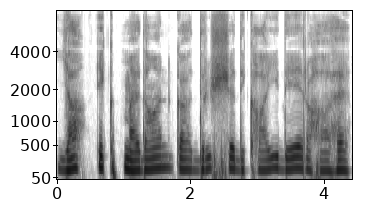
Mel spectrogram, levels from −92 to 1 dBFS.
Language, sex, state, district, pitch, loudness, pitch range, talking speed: Hindi, male, Jharkhand, Ranchi, 140 Hz, -18 LUFS, 135-155 Hz, 120 wpm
